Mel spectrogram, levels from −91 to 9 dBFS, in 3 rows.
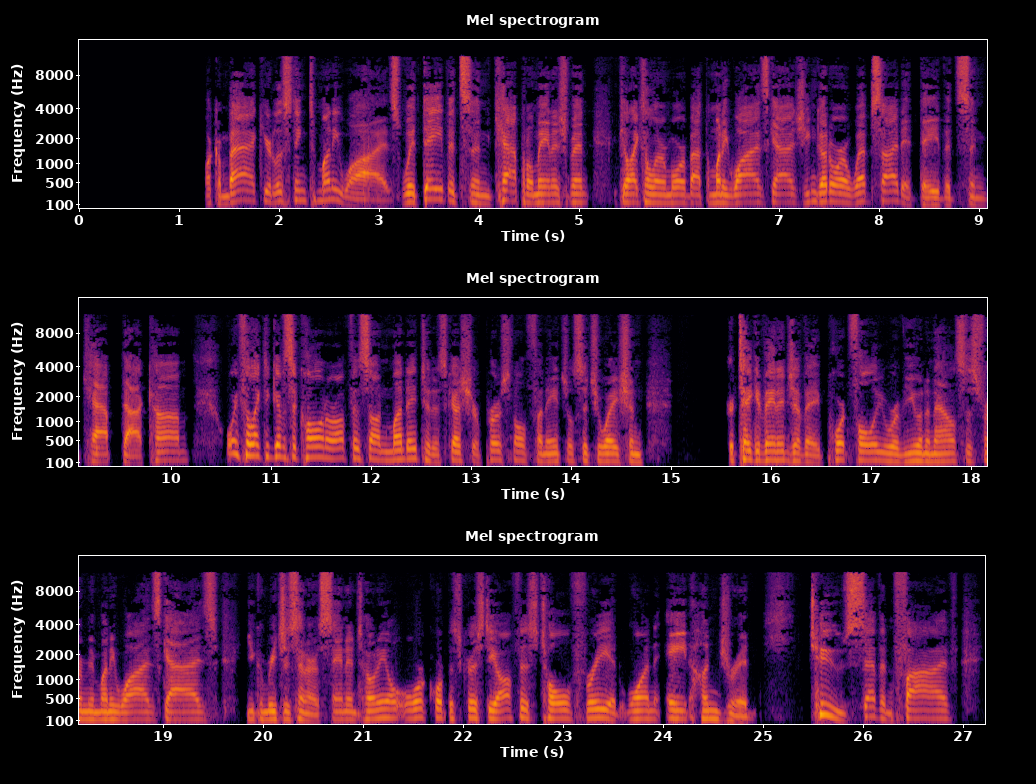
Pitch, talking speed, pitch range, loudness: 140 Hz, 180 wpm, 130-150 Hz, -23 LUFS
